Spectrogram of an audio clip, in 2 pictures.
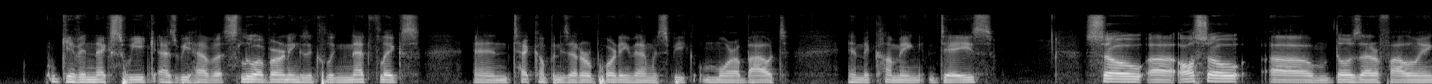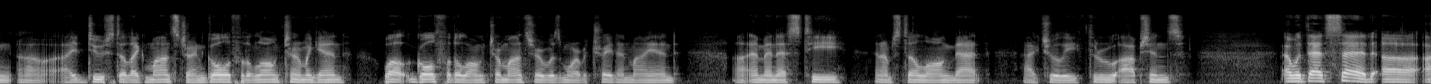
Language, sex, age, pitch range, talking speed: English, male, 30-49, 100-115 Hz, 170 wpm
